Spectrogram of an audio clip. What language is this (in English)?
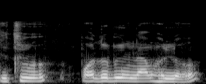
Bangla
